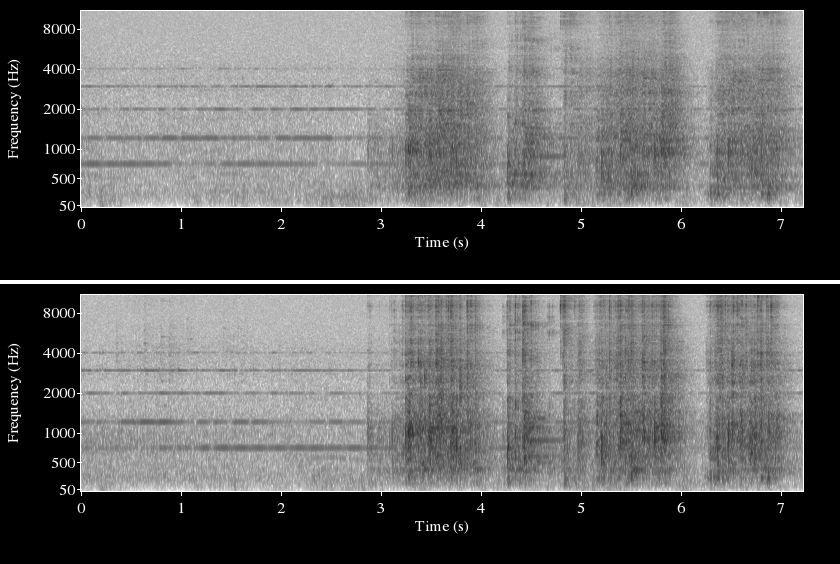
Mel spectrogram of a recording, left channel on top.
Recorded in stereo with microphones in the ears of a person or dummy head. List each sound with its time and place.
2.9 s a drawer: 60° right (ahead or behind), 2 m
